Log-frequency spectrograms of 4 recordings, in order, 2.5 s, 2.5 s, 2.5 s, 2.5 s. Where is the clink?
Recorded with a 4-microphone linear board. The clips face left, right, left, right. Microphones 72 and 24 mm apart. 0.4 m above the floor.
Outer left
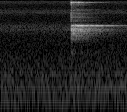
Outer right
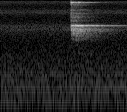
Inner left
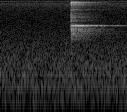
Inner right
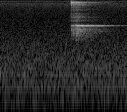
No clink in this recording.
